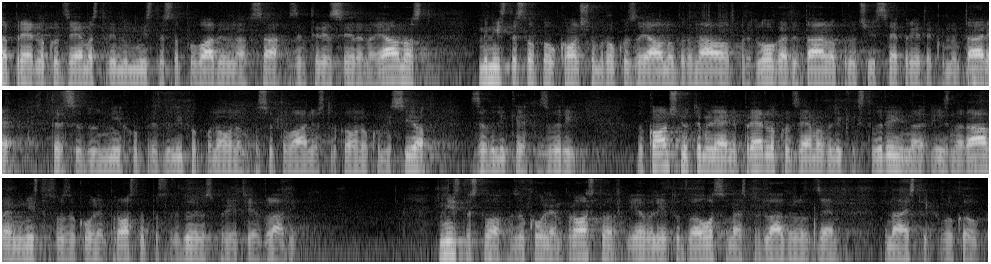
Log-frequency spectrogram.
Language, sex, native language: Slovenian, male, Slovenian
